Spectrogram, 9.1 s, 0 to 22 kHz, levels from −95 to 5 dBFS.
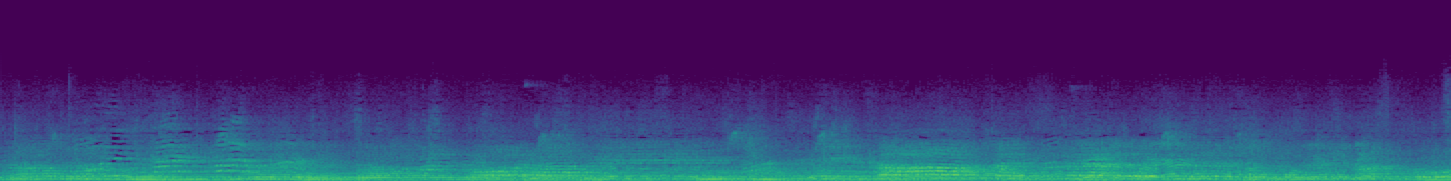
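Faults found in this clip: No technical faults found: the sound recording has no audible defects in level, continuity, timing or frequency content anywhere in the clip.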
